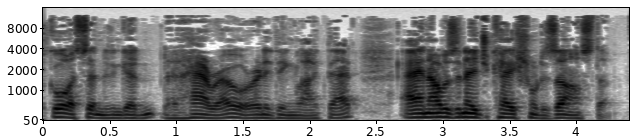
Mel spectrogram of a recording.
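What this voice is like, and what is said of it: Slight British accent. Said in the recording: “There are traces in your accent of the UK.”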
